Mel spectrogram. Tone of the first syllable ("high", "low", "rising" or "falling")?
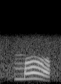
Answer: falling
